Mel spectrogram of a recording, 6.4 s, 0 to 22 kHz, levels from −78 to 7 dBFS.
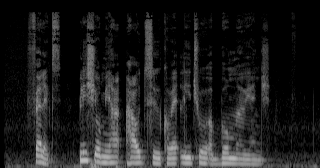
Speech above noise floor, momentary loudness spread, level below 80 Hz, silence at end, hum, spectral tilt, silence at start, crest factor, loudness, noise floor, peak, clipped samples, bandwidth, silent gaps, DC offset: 27 dB; 13 LU; -48 dBFS; 0.1 s; none; -5.5 dB/octave; 0.15 s; 16 dB; -24 LUFS; -51 dBFS; -10 dBFS; under 0.1%; 16.5 kHz; none; under 0.1%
